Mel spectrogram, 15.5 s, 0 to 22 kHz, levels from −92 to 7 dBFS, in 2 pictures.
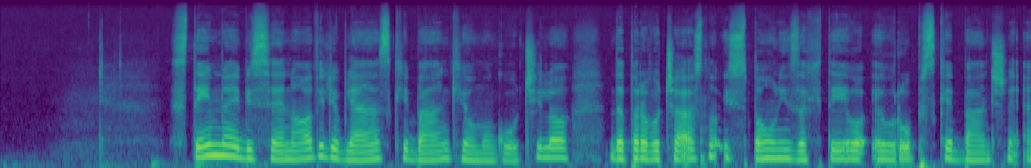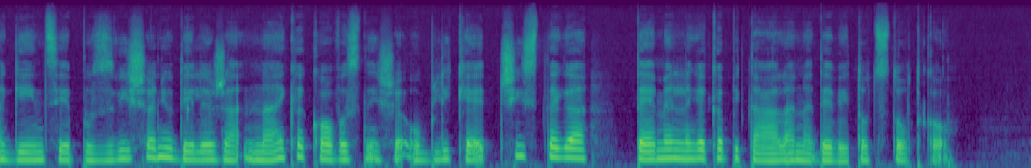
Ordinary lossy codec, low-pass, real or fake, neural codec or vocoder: none; 19.8 kHz; fake; vocoder, 44.1 kHz, 128 mel bands, Pupu-Vocoder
